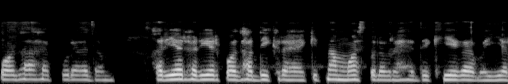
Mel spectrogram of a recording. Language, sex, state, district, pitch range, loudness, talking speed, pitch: Hindi, female, Jharkhand, Sahebganj, 205-220 Hz, -17 LUFS, 200 wpm, 215 Hz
